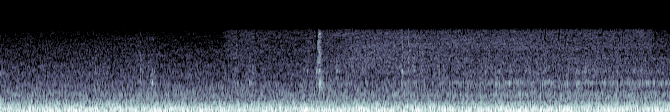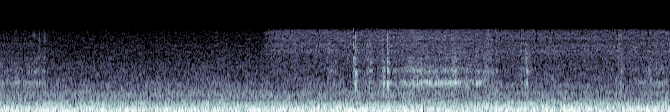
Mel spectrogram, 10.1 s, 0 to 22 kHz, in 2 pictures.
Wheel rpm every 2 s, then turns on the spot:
0, 10, 10, 10, 10.
8-10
